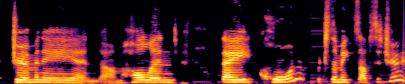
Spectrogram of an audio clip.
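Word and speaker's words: Quorn: Brooke went on to explain that in some parts of Europe, they eat a lot of corn. That's spelled Q-U-O-R-N.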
